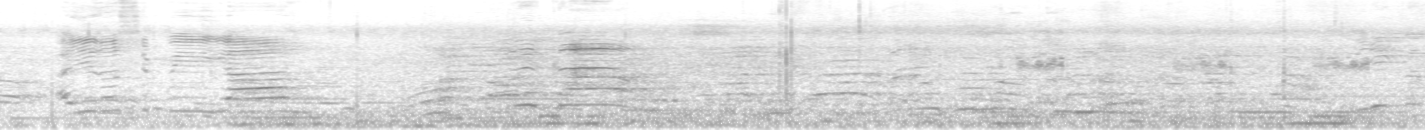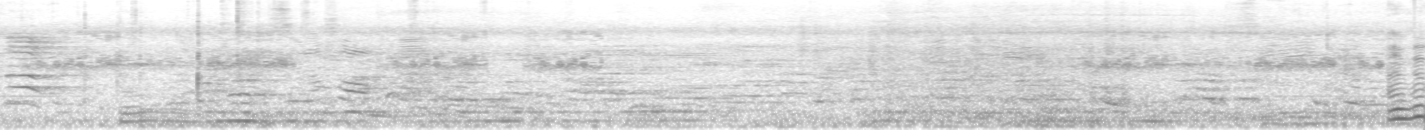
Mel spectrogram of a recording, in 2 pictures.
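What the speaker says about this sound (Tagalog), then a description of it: "Ingay ng mga bata dito ni." A group of children play noisily, their shouts, squeals and chatter overlapping in a continuous lively babble that fills the whole stretch.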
